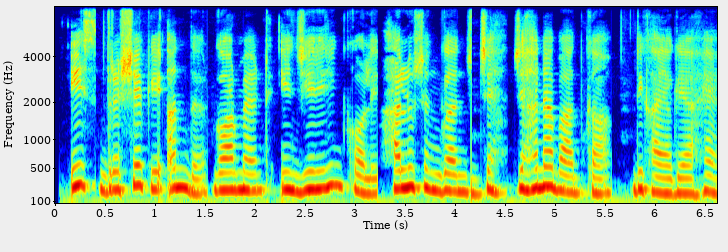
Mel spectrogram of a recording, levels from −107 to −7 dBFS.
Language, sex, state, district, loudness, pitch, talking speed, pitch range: Hindi, female, Bihar, Jahanabad, -24 LUFS, 220 Hz, 135 wpm, 195-235 Hz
